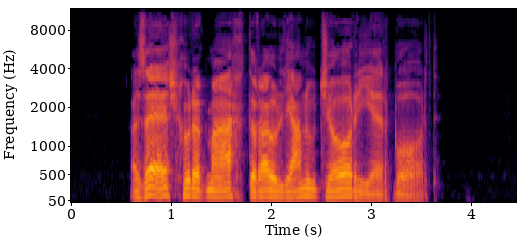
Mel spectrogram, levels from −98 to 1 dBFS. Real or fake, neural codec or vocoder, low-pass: real; none; 10.8 kHz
